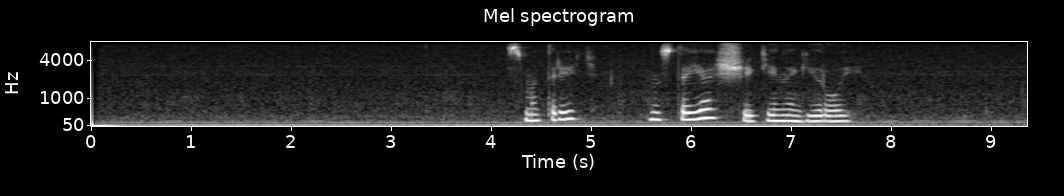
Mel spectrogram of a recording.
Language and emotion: Russian, sad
